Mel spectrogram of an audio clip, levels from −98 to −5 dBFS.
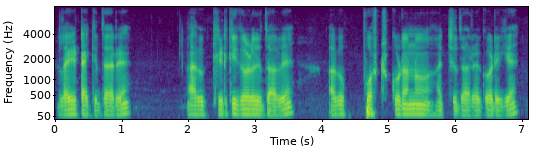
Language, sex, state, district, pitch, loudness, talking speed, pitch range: Kannada, male, Karnataka, Koppal, 85 Hz, -21 LUFS, 85 wpm, 80-95 Hz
